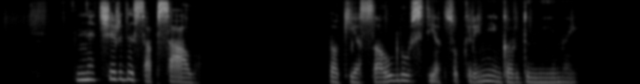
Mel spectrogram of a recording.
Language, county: Lithuanian, Vilnius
